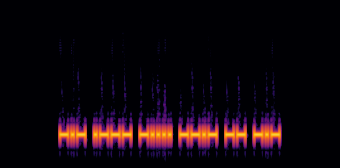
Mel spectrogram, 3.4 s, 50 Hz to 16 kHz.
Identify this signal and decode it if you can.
Morse code, heard as a keyed tone, about 42 wpm, 700 Hz. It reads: KJ6QMK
